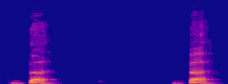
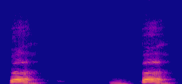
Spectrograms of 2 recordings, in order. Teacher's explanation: you're still using your lips it's exactly the same as P except that you also use your voice feel your throat BB you can feel it in your throat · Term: voiced, Voiced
